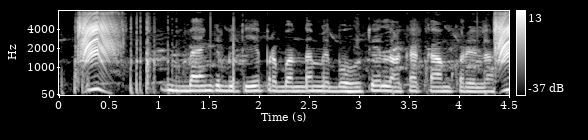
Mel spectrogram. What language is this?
Bhojpuri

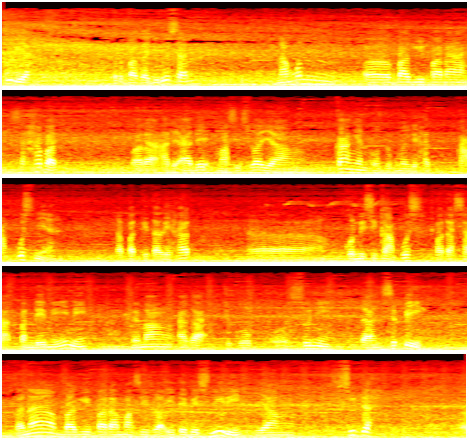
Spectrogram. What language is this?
Indonesian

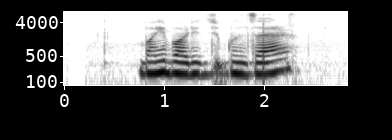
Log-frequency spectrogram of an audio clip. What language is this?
Nepali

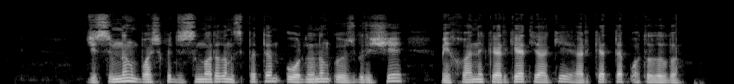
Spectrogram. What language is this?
Uyghur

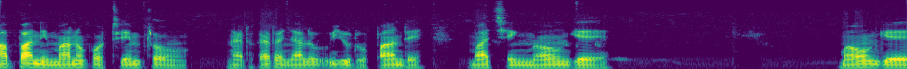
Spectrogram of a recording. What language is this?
Luo (Kenya and Tanzania)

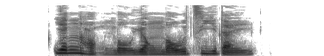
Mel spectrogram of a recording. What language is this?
Cantonese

